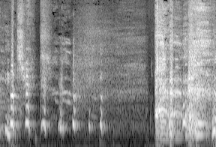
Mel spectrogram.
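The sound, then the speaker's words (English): A person coughs in a quick run of short, rasping hacks, pauses briefly, then breaks into a louder, harsher fit of coughing. “See? Coughing.”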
